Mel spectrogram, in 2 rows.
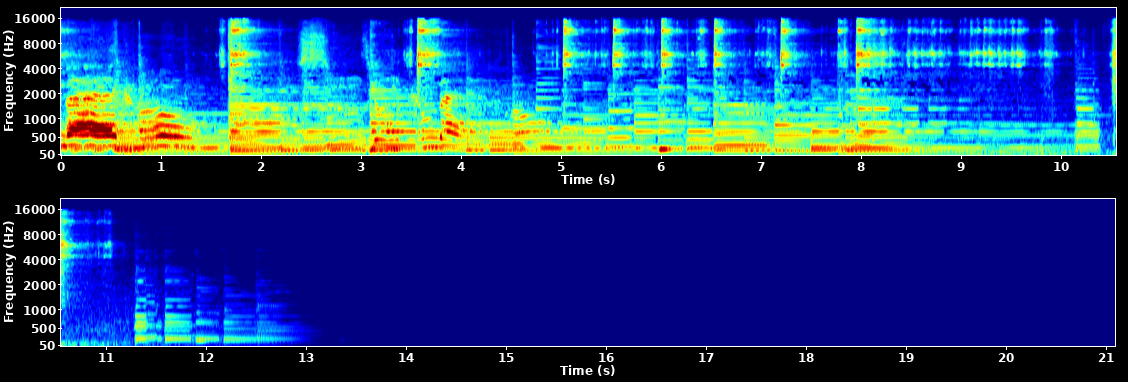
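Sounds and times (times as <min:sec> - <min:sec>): acoustic guitar strumming: 0:00.0 - 0:13.0
tambourine shaken: 0:01.5 - 0:02.4, 0:03.4 - 0:11.2.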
